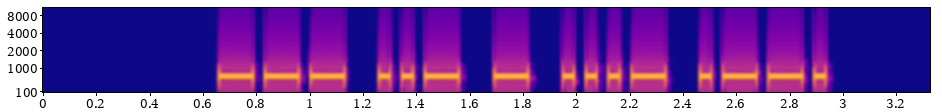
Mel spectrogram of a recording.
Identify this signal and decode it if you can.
Morse code, heard as a keyed tone, about 27 wpm, 700 Hz. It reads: OUTVP
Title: Code Groups - 5 Letter:Numbers - 28wpm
